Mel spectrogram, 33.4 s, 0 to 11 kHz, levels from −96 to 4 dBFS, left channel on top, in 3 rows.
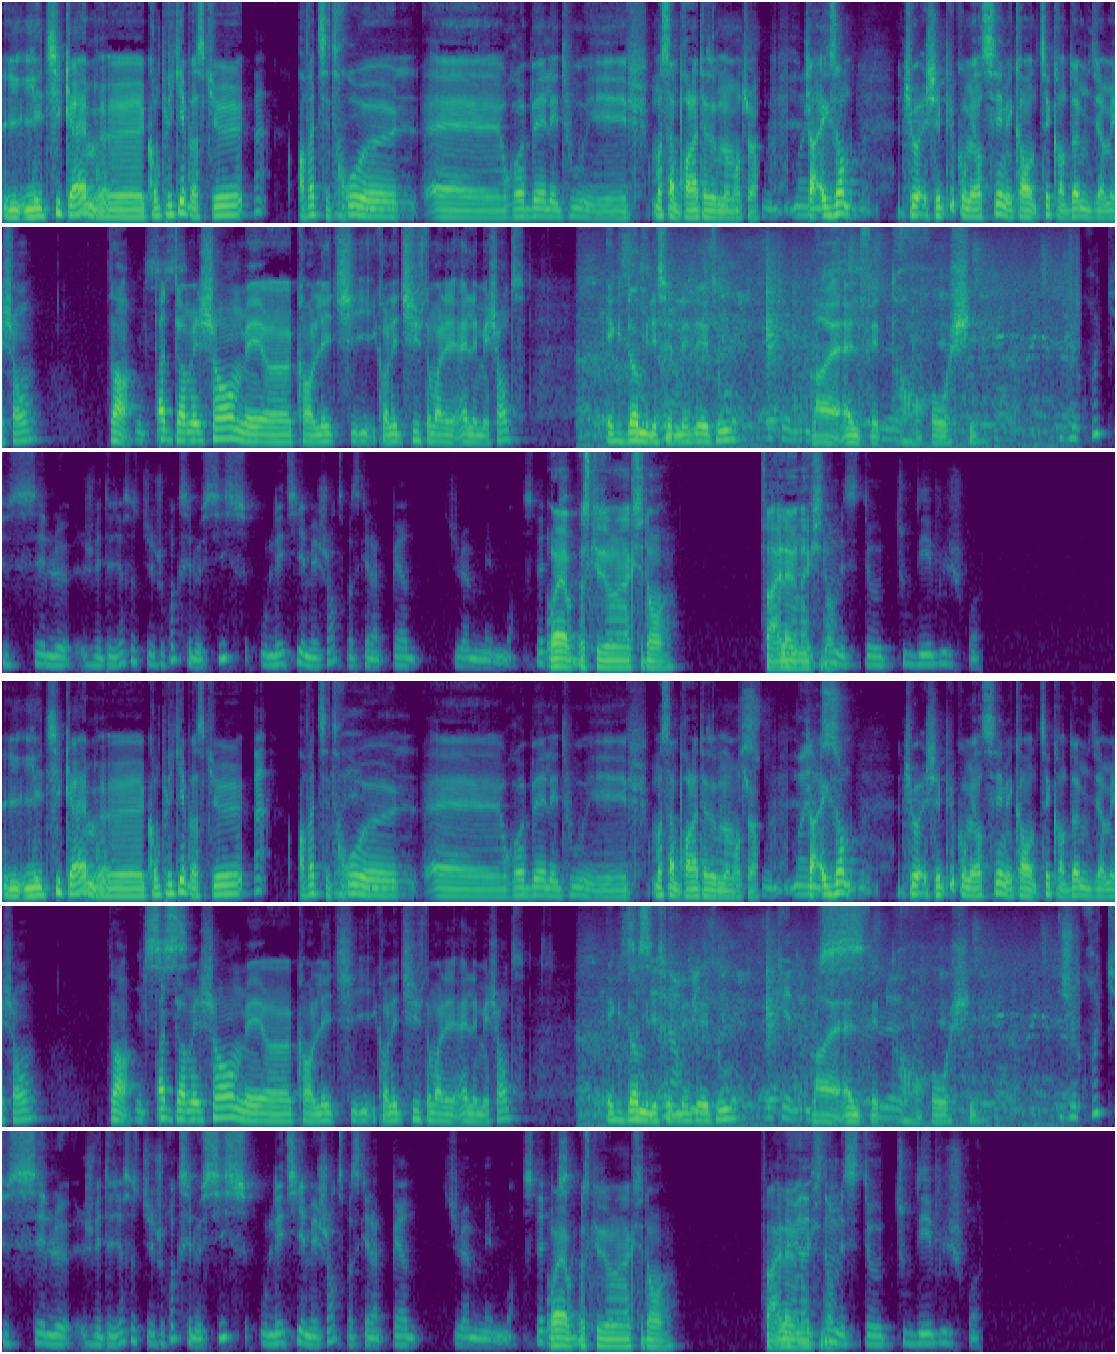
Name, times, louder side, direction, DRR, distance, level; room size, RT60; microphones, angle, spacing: voice 1, 0.0-2.5 3.0-7.6 8.0-8.5 9.0-11.5 12.2-16.3 17.1-18.5 19.2-21.0 27.7-29.0 29.9-30.6, left 2 dB, 70° left, 3.6 m, -24 dB
voice 2, 3.3-3.9 7.1-8.7 12.5-13.0 17.4-18.1 18.7-20.2 21.7-26.4 26.7-28.0 29.9-32.1, right 3 dB, 85° right, 4.4 m, -35 dB
sound 1, 16.9-21.9, left 4 dB, 30° left, 3.2 m, -39 dB
head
